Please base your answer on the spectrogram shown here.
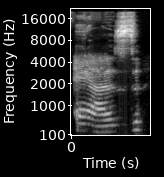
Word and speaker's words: as: as we remember that the s in as says the z sound has we remembered that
